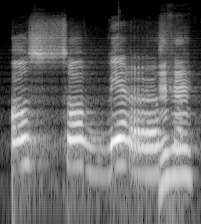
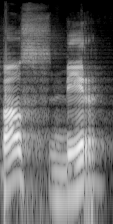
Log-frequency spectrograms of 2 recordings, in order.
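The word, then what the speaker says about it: فاصبر: Fasobir. Lihat. Fa. Fasob. Fasbir.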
